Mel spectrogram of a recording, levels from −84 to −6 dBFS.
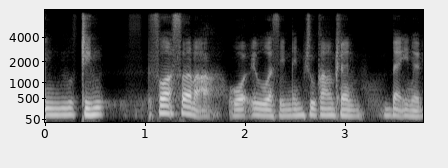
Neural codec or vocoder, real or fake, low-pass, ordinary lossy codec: codec, 16 kHz, 0.5 kbps, FreqCodec, larger model; fake; 7.2 kHz; none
